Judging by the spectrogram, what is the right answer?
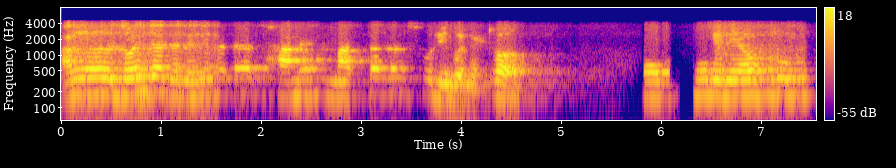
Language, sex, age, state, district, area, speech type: Bodo, male, 45-60, Assam, Chirang, urban, conversation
